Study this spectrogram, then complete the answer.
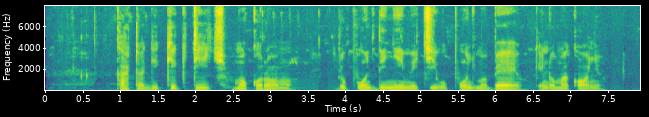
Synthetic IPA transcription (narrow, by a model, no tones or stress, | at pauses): kataɡɪkiktit͡ʃmɔkɔɾɔmɔ | d͡ʒopwoɲd͡ʒd̪ɪɲimet͡ʃiwopwoɲd͡ʒmabɛjɔkḛndomakɔɲɔ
